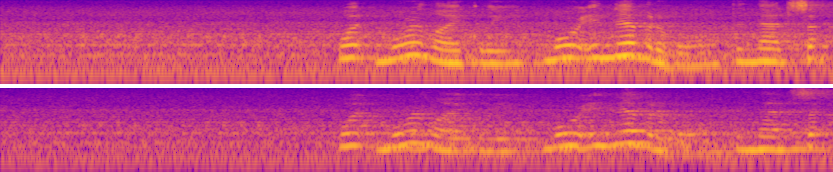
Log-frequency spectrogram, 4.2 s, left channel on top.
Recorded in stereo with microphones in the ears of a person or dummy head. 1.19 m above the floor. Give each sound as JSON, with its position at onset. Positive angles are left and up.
{"t": 1.7, "sound": "a woman speaking", "side_deg": 80, "distance_m": 0.5}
